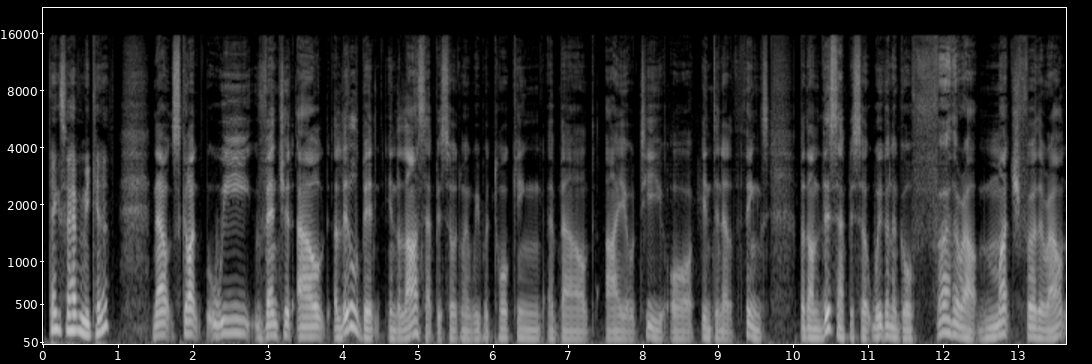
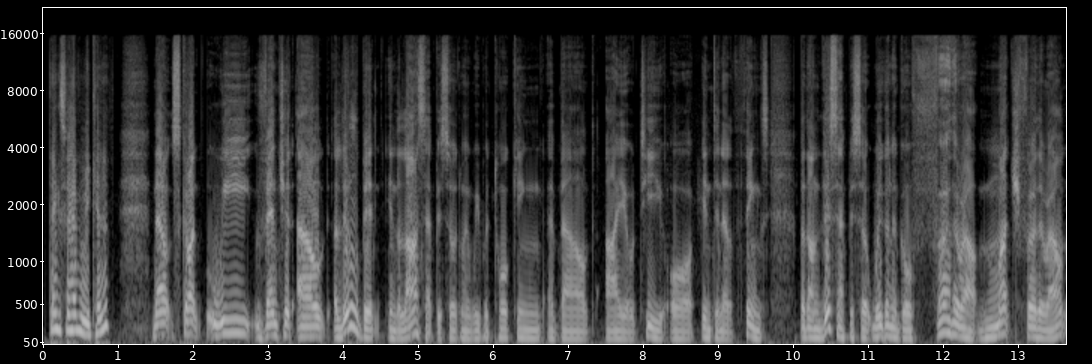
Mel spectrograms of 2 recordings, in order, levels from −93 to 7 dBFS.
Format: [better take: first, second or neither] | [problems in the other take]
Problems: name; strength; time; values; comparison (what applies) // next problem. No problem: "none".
first | distortion; heavy; 9% of the sound clipped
